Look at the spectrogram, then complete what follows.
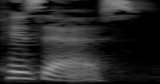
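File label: "pizzazz", English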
